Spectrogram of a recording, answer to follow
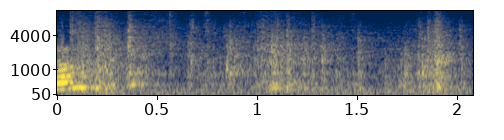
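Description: Brown paper bag rustling and crinkling as a bottle is pulled out of it, with a sharper crinkle near the end.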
